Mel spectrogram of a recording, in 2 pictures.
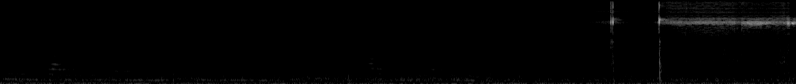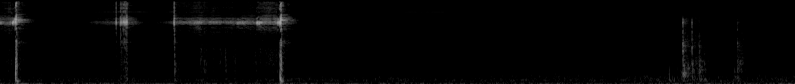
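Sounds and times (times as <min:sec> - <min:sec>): high-pitched hissing whine: 0:06.0 - 0:08.3, 0:08.9 - 0:10.9.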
